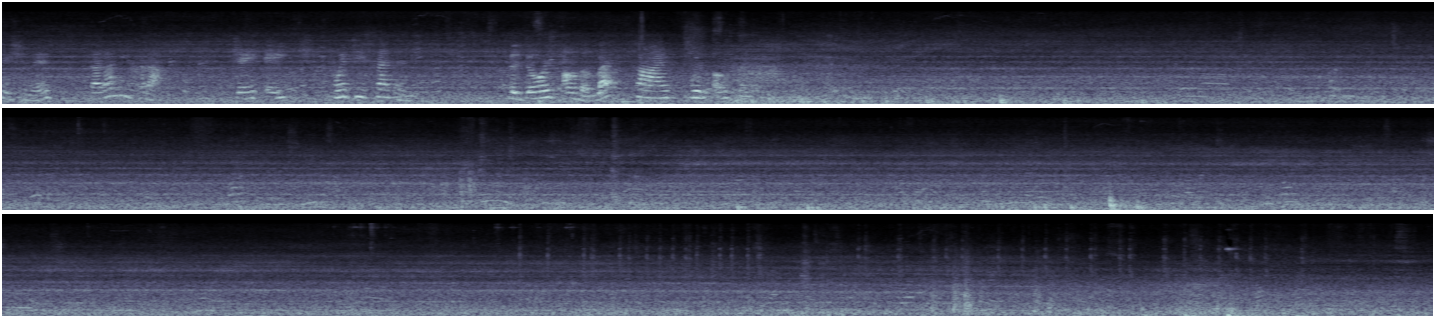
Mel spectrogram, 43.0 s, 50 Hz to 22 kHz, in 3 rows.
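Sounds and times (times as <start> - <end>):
train wheels rumbling on rail: 0.0 - 42.9
train whine: 0.0 - 42.9.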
